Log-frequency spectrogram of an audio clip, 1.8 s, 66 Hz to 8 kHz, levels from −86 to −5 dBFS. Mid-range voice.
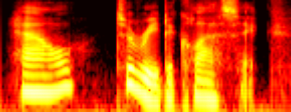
Yes: medium, 150 Hz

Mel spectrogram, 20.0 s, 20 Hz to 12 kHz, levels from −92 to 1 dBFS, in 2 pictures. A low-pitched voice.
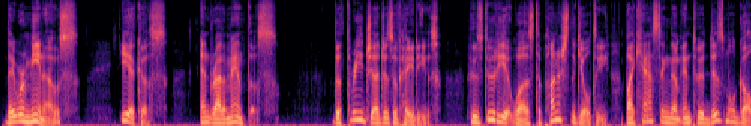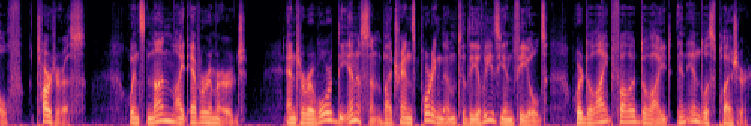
Yes: low, 130 Hz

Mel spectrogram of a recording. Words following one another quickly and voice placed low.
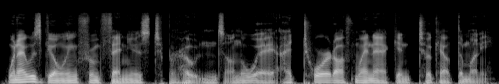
Yes: fast, 265 wpm; very low, 85 Hz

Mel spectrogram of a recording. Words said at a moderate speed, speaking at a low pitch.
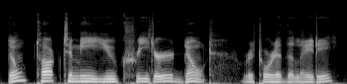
Yes: average, 175 wpm; low, 125 Hz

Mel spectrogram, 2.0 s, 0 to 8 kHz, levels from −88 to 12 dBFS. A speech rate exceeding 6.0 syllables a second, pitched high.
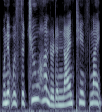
Yes: 6.2 syllables/s; very high, 250 Hz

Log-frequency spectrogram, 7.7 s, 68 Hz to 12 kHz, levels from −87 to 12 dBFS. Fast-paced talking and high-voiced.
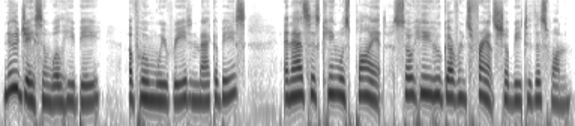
Yes: fast, 210 wpm; high, 215 Hz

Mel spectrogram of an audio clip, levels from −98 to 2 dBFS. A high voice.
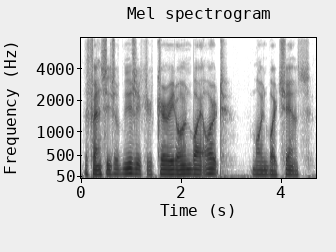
No: very low, 90 Hz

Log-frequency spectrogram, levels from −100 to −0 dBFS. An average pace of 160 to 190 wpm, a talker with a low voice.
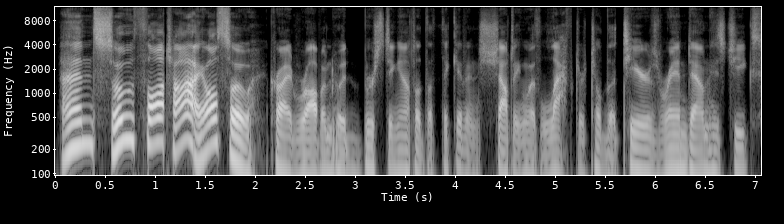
No: fast, 205 wpm; low, 120 Hz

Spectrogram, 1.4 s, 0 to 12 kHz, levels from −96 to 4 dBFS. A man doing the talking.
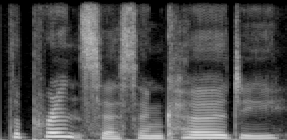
No: female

